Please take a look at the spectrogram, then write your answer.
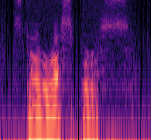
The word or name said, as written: staurosporous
